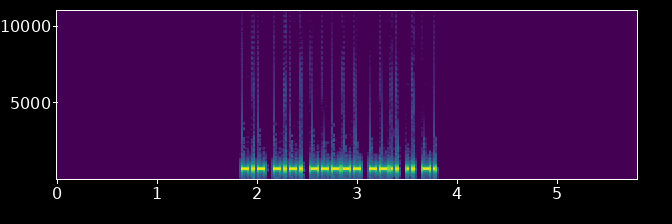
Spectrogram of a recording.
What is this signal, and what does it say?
Morse code, heard as a keyed tone, about 41 wpm, 700 Hz. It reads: KC0ZIN
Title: USA Call Signs - 6 Characters - Repeated 3x - 45wpm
